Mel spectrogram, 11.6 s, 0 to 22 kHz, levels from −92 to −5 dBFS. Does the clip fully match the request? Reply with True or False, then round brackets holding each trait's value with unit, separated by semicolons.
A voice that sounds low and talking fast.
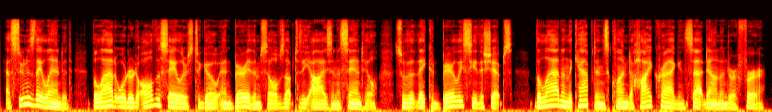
True (120 Hz; 240 wpm)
